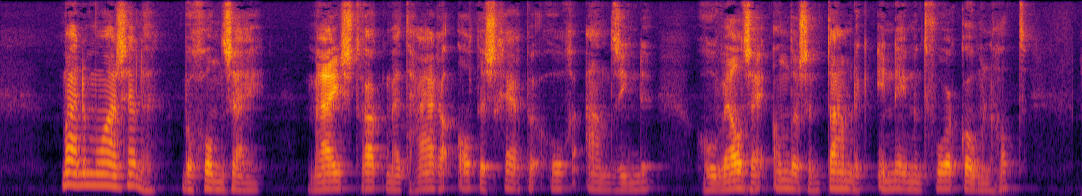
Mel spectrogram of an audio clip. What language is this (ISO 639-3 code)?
nld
